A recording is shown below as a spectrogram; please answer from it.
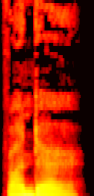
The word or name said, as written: frondeur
